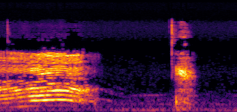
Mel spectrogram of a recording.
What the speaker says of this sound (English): It is a cow.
